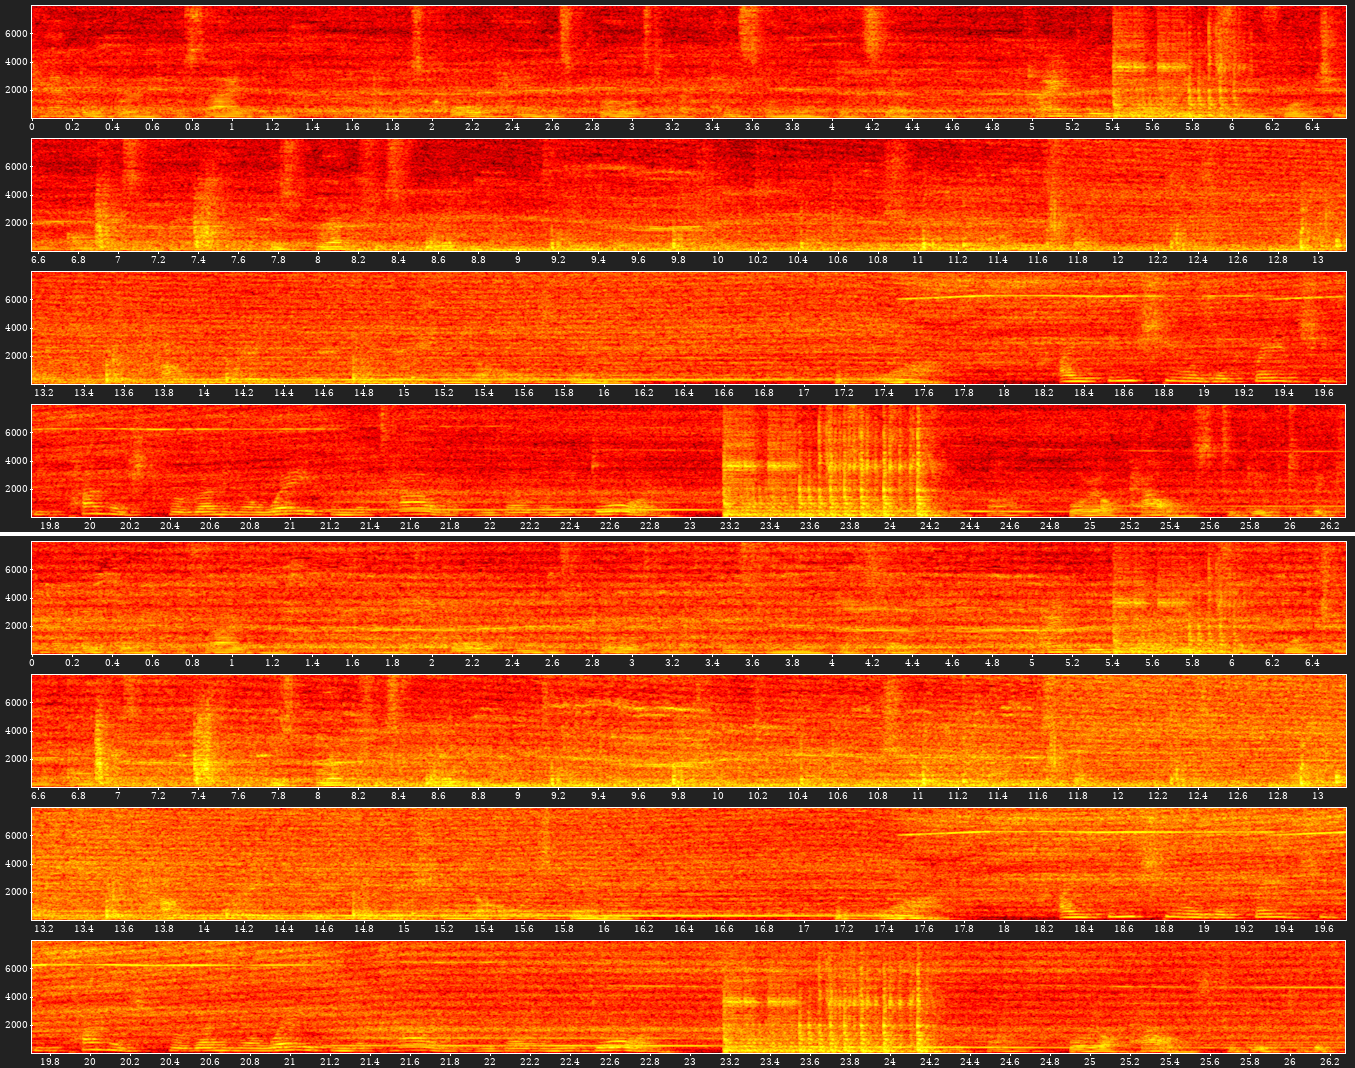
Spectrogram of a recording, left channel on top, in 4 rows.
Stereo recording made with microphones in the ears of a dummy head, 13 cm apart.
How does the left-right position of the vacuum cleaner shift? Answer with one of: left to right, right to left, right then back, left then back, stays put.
left then back.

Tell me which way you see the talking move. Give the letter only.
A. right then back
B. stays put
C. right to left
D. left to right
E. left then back
A.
